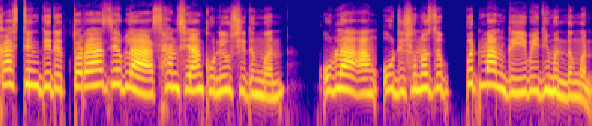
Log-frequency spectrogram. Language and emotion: Bodo, angry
